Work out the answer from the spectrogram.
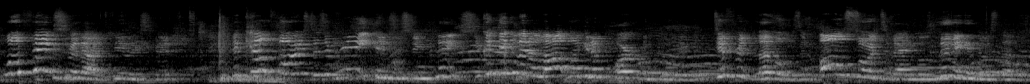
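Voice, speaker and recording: A woman's voice: very high-pitched, big pitch swings, brisk. A woman playing an upbeat manta ray schoolteacher in a children's puppet show, enthusiastic and encouraging as she projects to young listeners. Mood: cheerful, encouraging. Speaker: puppet show teacher and presenter. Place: large echoey room with live audience. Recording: echoey hall, distant, audience crowd behind.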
